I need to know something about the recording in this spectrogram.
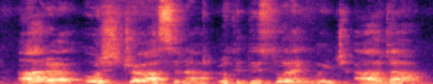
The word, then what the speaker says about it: Ardha Ustrasana: Is it an ush or is it a s? Well, it's pronounced sh. So let's go with that. I've always said it Ardha Ustrasana for years without the sh.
